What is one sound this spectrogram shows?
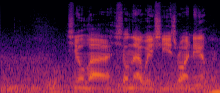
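A middle-aged man speaks earnestly close by.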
